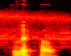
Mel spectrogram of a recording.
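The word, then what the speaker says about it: Qliphort: No, not Quillfoss, Glyphos. That's how I've been told that they're pronounced as Glyphos.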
